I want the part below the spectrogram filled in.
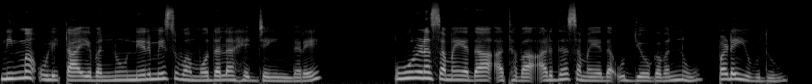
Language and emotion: Kannada, neutral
